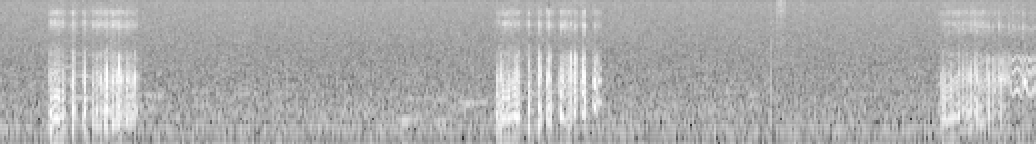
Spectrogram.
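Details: Female Chihuahua snoring in her sleep: rhythmic, gravelly fluttering snores, each about a second long, recurring every four to five seconds, with faint room hiss in between.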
